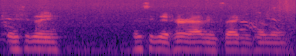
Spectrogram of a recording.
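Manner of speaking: ordinary talk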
